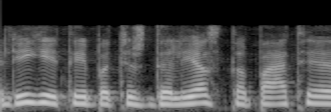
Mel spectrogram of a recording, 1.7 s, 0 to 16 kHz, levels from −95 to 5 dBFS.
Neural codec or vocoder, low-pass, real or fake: codec, 16 kHz, 4.8 kbps, FACodec; 7.2 kHz; fake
